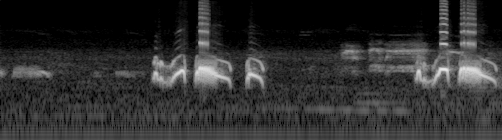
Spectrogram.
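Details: Spotted dove in the 'thúc gù' coo style, used to excite lured doves: two phrases of low hooting notes, each a quick double rise, a long loud coo and a short end note, with a faint, higher twittering between them.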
